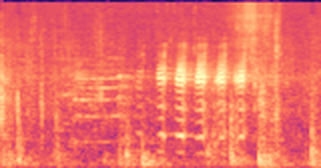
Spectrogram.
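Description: Several goats bleat in quick, wavering calls on a homestead, one after another with short gaps, fairly close and clear with no talking over them.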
